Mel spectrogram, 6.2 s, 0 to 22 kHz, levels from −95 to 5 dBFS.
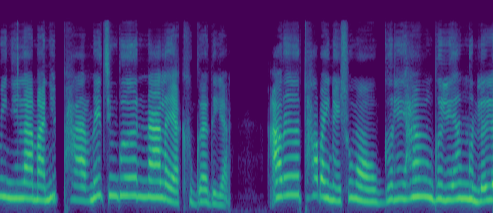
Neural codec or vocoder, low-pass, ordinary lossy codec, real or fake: codec, 32 kHz, 1.9 kbps, SNAC; 14.4 kHz; none; fake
